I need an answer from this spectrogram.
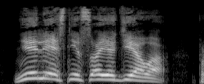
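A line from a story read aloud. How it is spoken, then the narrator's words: Piercing old woman's scream. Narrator (Russian): пронзительно закричала старуха так, что мороз продрал по коже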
